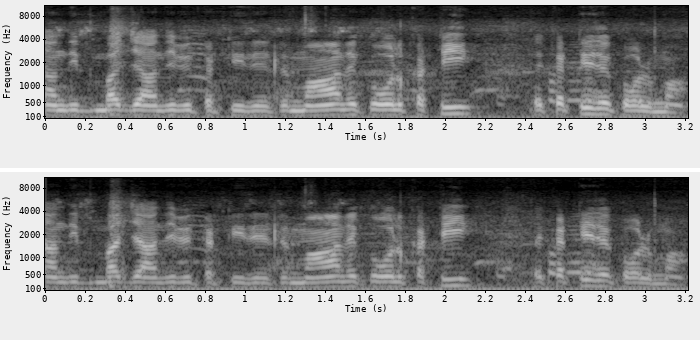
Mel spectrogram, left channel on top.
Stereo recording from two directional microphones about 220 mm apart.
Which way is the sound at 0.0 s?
20° left (ahead or behind).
